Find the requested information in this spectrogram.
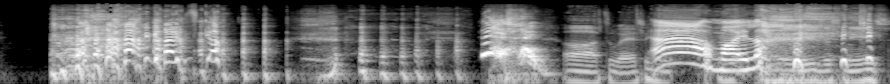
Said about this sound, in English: I want to sneeze.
